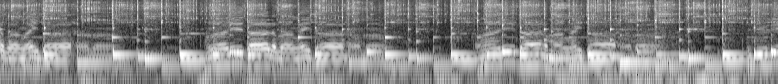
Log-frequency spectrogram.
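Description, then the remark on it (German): A thumb piano's thin, tongue-like metal rods are plucked with the fingertips in a steady, repeating rhythm, bright, while a Hadza man sings a wavering melody over the twangy accompaniment throughout. “auf der dünne, zungenartige Metallstäbe angebracht sind, die mit den Fingerkuppen zum Schwingen gebracht werden”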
